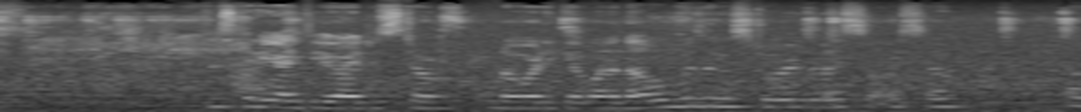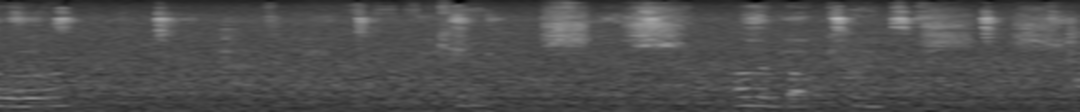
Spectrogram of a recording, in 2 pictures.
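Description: A young woman talks casually and close by, as if into a phone microphone.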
